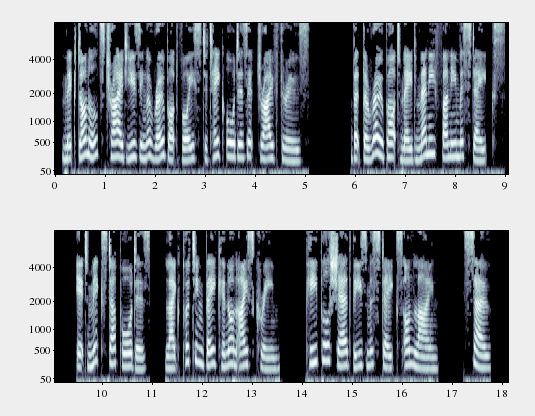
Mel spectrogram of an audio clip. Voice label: English news reading, beginner, slow; English Newsroom; McDonalds Robot Voice Made Funny Mistakes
